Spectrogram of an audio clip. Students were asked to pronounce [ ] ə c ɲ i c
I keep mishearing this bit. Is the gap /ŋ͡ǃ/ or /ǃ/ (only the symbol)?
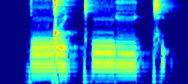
ŋ͡ǃ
